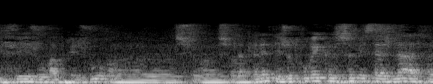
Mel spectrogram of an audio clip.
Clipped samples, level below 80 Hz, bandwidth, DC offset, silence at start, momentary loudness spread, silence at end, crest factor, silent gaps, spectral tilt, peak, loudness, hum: under 0.1%; -28 dBFS; 7 kHz; under 0.1%; 0 s; 4 LU; 0 s; 12 dB; none; -8.5 dB/octave; -6 dBFS; -18 LUFS; none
